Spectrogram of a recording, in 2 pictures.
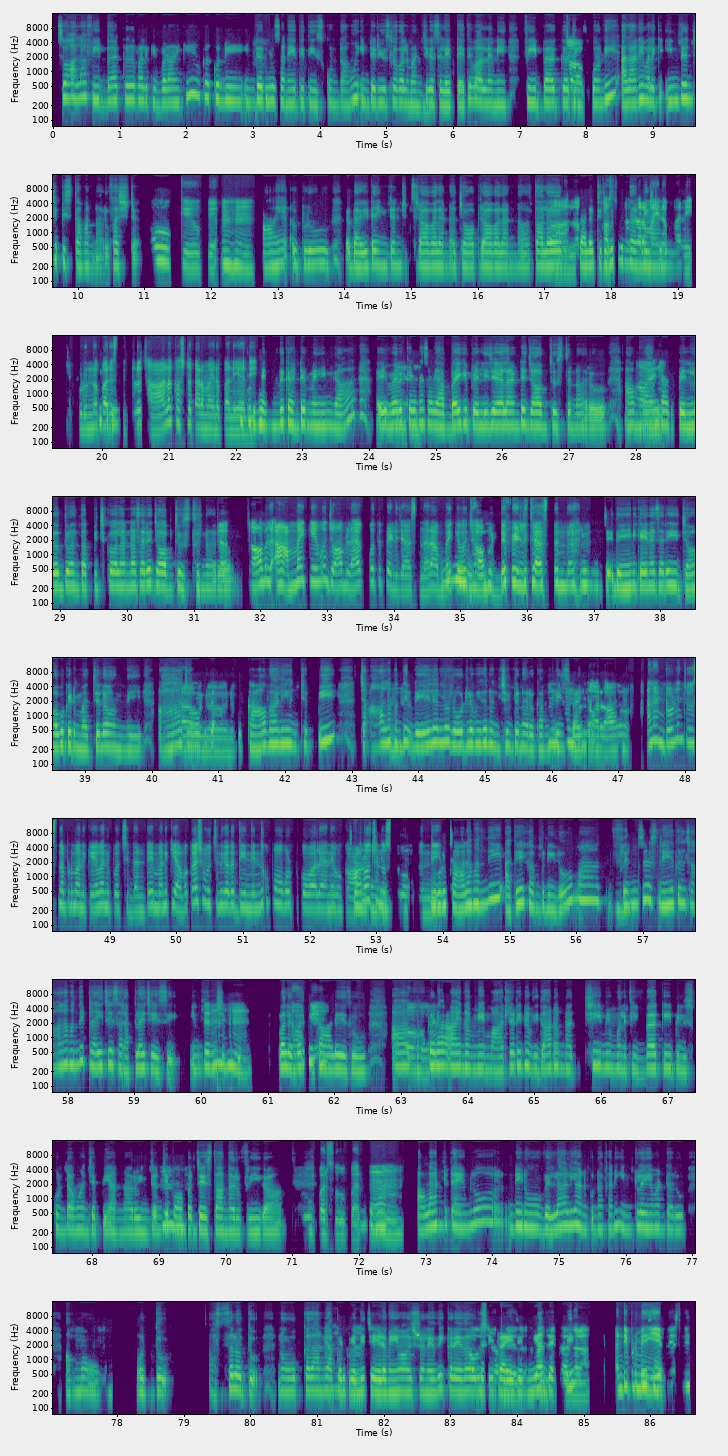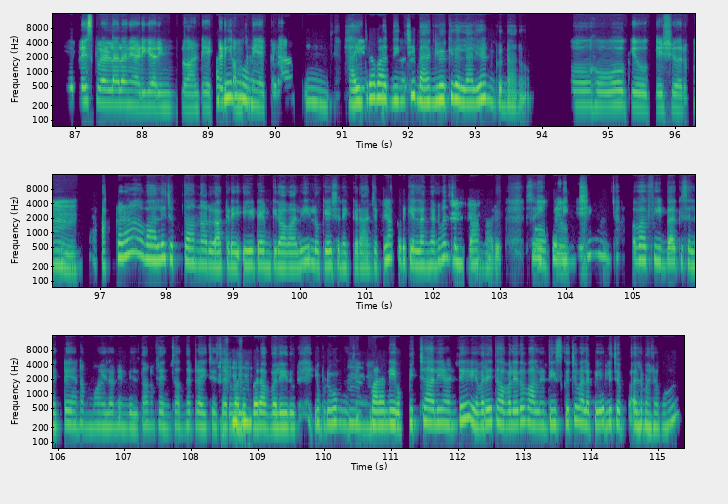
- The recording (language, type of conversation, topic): Telugu, podcast, సోలో ప్రయాణంలో భద్రత కోసం మీరు ఏ జాగ్రత్తలు తీసుకుంటారు?
- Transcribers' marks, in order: in English: "సో"; in English: "ఇంటర్వ్యూస్"; in English: "ఇంటర్వ్యూస్‌లో"; in English: "సెలెక్ట్"; in English: "ఫీడ్‌బ్యాక్‌గా"; in English: "ఇంటర్న్‌షిప్"; in English: "ఇంటర్న్‌షిప్స్"; in English: "జాబ్"; other background noise; in English: "మెయిన్‌గా"; in English: "జాబ్"; in English: "జాబ్"; in English: "జాబ్"; in English: "జాబ్"; laughing while speaking: "అబ్బాయికేమో జాబ్ ఉంటే పెళ్లి చేస్తున్నారు"; in English: "జాబ్"; in English: "జాబ్"; in English: "కంపెనీస్"; in English: "కంపెనీలో"; in English: "ట్రై"; in English: "అప్లై"; in English: "ఇంటర్న్‌షిప్‌కి"; in English: "ఫీడ్‌బ్యాక్‌కి"; in English: "ఇంటర్న్‌షిప్ ఆఫర్"; in English: "సూపర్. సూపర్"; in English: "ఫ్రీగా"; in English: "ట్రై"; distorted speech; in English: "ప్లేస్"; in English: "ప్లేస్‌కి"; in English: "కంపెనీ"; in English: "షూర్"; in English: "లొకేషన్"; in English: "సో"; in English: "ఫీడ్‌బ్యాక్‌కి సెలెక్ట్"; in English: "ఫ్రెండ్స్"; in English: "ట్రై"; chuckle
